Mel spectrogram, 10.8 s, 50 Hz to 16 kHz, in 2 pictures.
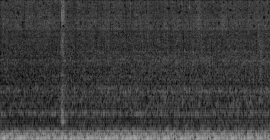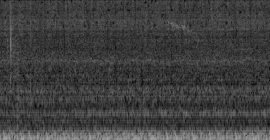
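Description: A 2020 Dodge Charger Daytona's 392 HEMI V8 idling steadily, with an even low rumble and a couple of faint clicks.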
